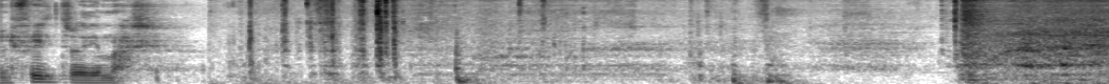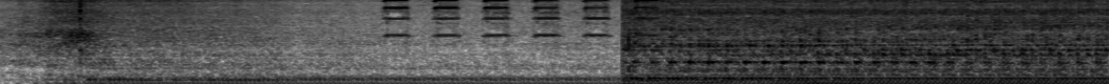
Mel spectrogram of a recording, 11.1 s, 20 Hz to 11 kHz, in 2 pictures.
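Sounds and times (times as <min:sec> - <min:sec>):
car engine cranking and idling: 0:04.8 - 0:11.0
short electronic beeps: 0:07.5 - 0:08.9.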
